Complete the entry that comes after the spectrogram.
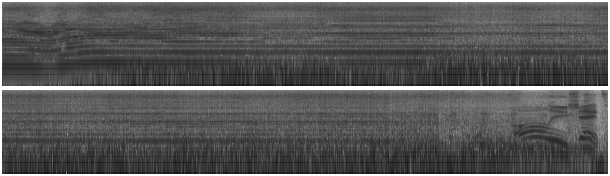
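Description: A modified Yamaha Jog scooter engine screams at top speed, a steady high-pitched drone with strong harmonics that climbs quickly at the start, holds level, then wavers and falls near the end, with wind rush throughout.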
